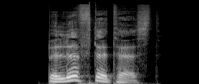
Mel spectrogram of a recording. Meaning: inflection of belüften: 1. second-person singular preterite 2. second-person singular subjunctive II
- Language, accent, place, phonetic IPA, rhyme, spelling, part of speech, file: German, Germany, Berlin, [bəˈlʏftətəst], -ʏftətəst, belüftetest, verb, De-belüftetest.ogg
